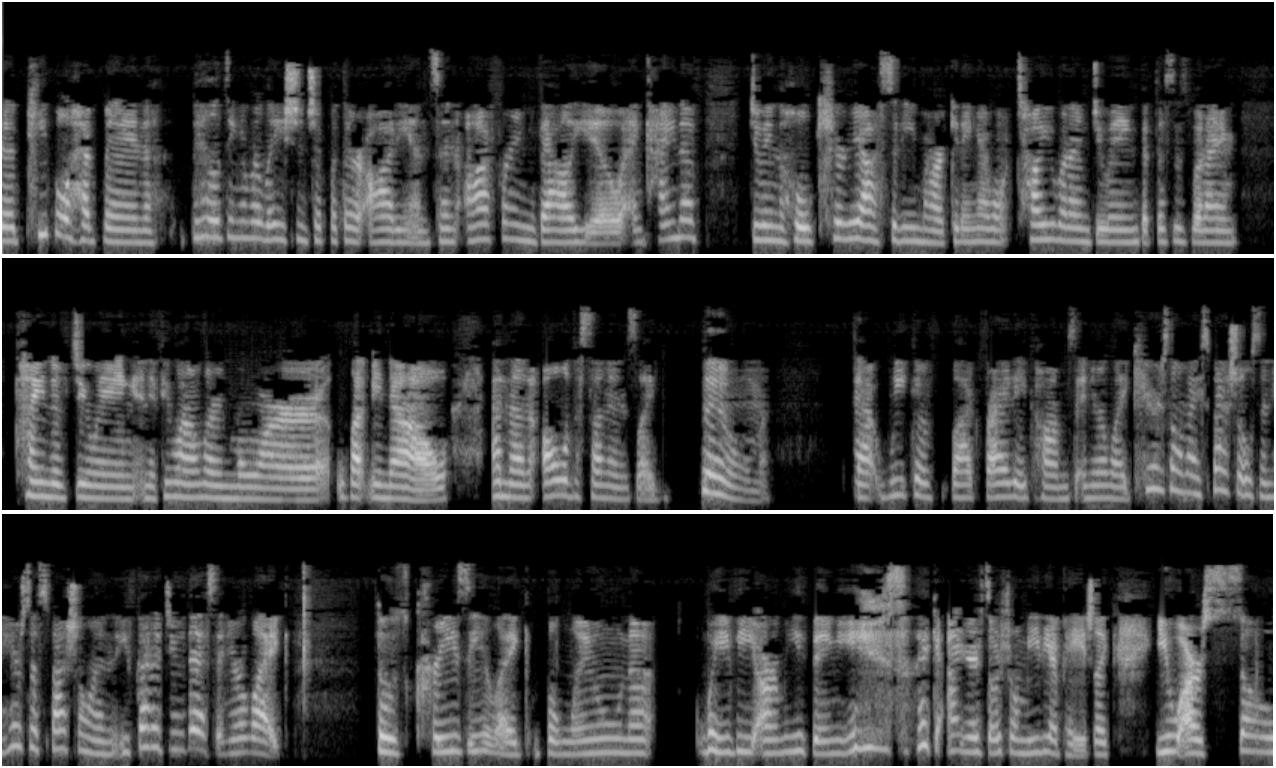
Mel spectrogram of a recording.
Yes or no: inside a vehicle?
yes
